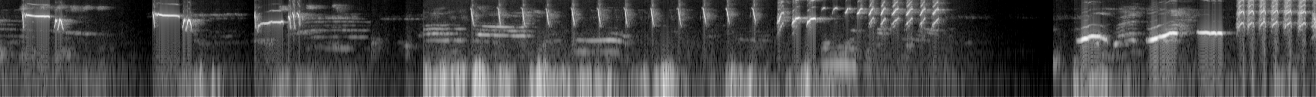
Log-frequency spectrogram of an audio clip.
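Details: White-rumped shama master song for copying, a varied sequence of scattered chirps, a run of evenly spaced thin ticking notes, a rattling trill, then low slurred whistles and a final buzzy burst.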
